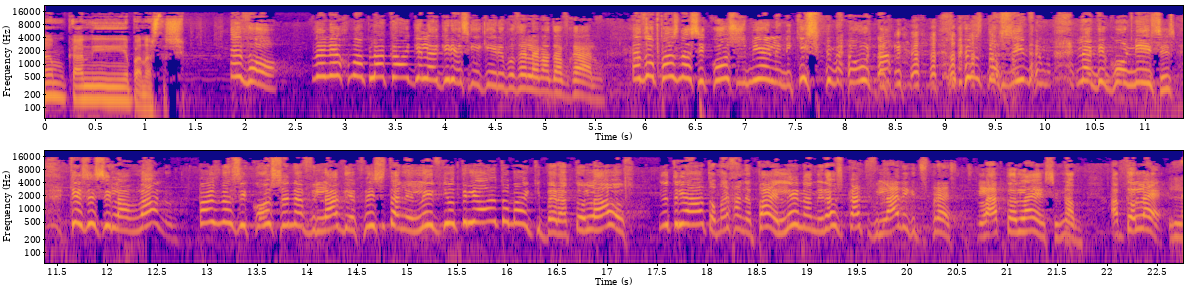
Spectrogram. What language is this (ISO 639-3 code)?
ell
